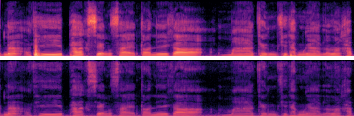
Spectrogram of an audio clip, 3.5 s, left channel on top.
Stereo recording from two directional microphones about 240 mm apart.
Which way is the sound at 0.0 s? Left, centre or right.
Left.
